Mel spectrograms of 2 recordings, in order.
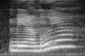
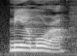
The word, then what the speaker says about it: Miyamura: Basically, it's with the characters Kyoko Hori and Izumi Miramuya. Wait, Izumi Miyamura. There we go. Sorry, I kind of butchered it at the beginning a bit.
